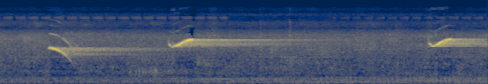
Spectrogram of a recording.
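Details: Common iora (Aegithina tiphia) song used to rouse other ioras into singing: a short falling slurred whistle, then two long, steady, drawn-out whistles, each opening with a sharp upward slur, separated by quiet pauses.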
